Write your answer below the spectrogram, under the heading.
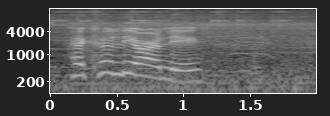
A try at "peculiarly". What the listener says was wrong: They did well.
